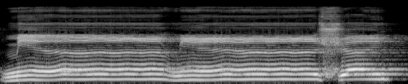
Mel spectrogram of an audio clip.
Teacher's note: Min syai. Jadi ketika kita membaca nun kita panjangkan, kita rongga mulut kita sudah siap membaca shin ya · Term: ikhfa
